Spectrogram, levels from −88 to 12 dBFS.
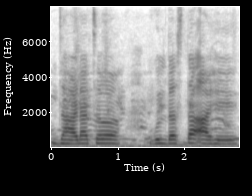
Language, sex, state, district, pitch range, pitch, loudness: Marathi, female, Maharashtra, Mumbai Suburban, 215-235 Hz, 225 Hz, -16 LUFS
